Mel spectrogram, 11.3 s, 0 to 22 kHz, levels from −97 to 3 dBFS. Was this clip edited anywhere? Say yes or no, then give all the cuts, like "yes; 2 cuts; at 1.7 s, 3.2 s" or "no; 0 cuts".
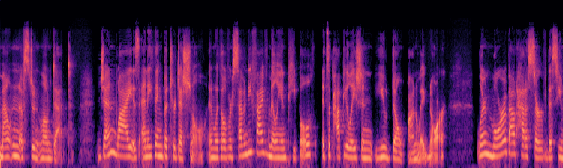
no; 0 cuts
